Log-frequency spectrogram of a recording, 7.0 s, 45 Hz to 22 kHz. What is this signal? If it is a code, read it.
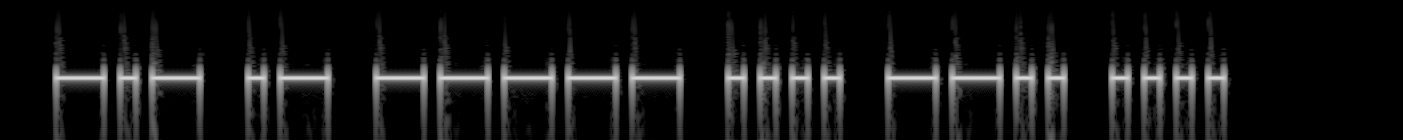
Morse code, heard as a keyed tone, about 15 wpm, 700 Hz. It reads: KA0HZH
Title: USA Callsign DE Callsign 15wpm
